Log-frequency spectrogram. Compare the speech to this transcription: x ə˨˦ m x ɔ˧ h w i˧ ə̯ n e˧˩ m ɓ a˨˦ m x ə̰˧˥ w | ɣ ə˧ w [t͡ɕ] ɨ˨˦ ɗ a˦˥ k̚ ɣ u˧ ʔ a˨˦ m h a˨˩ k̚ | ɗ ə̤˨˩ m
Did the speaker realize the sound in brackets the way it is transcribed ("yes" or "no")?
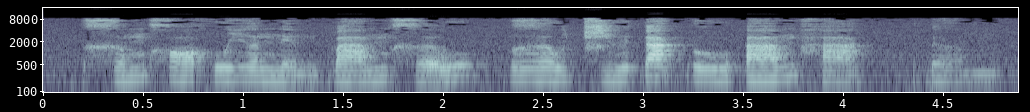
yes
